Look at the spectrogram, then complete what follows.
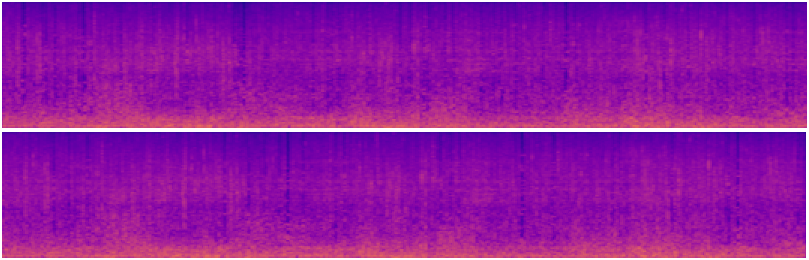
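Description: Large, intense bonfire burning steadily: a dense, low rush of flames with many small crackles and pops throughout.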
